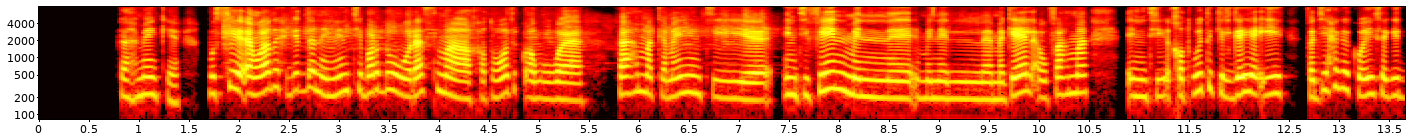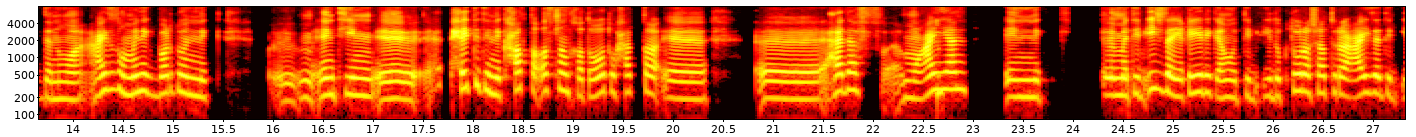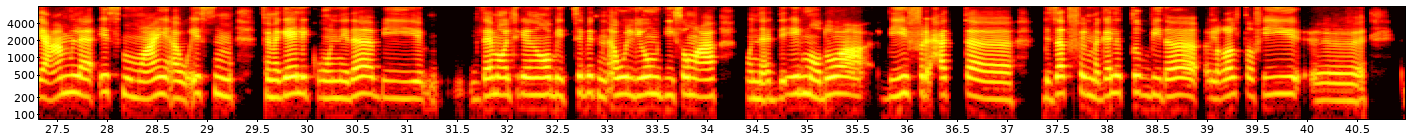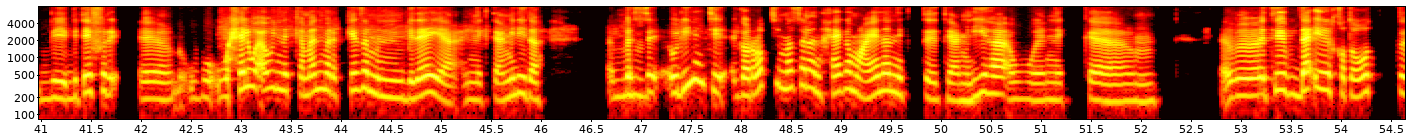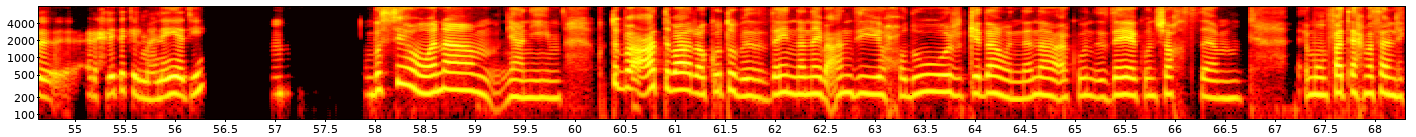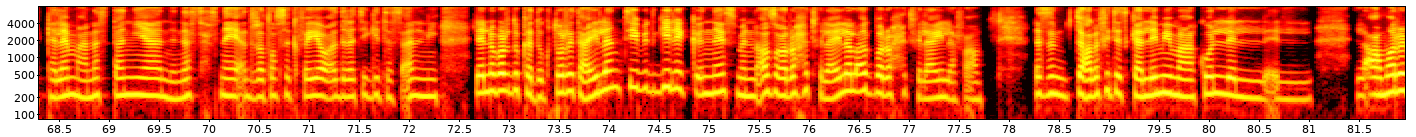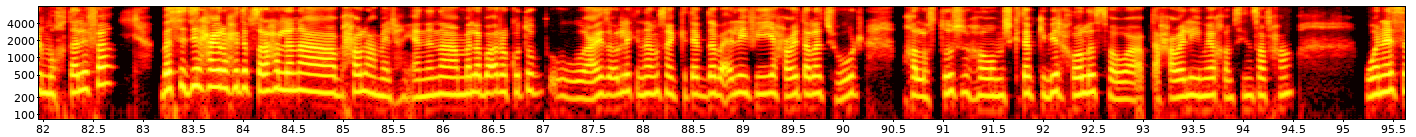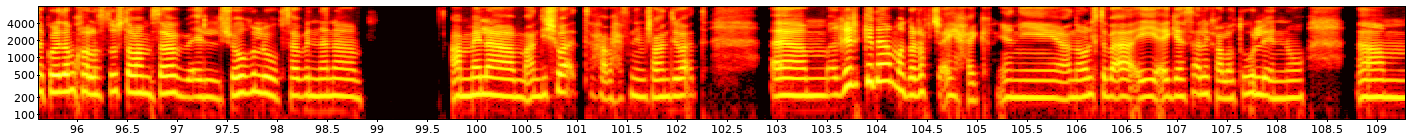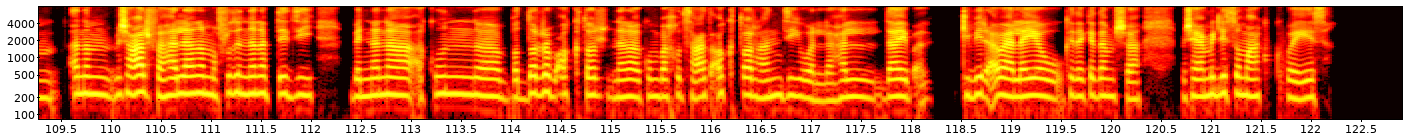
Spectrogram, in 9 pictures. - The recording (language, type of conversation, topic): Arabic, advice, إزاي أبدأ أبني سمعة مهنية قوية في شغلي؟
- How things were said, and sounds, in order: other background noise; tapping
